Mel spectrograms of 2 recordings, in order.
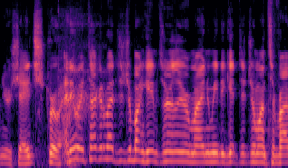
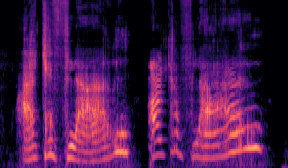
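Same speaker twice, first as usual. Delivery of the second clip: put-on high baby voice with fly drawn out; 8 semitones higher than usual. Recounting a scene, the speaker imitates Steve Blum doing a baby voice. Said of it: "Steve Bloom doing a baby voice".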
